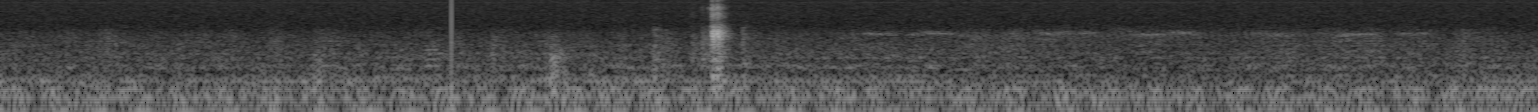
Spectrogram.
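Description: Citroën Saxo VTS rally car's four-cylinder engine idling with a steady, even low throb, heard from inside the stripped, caged cabin. Two sharp clicks sound over it, the louder one about three and a half seconds in.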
